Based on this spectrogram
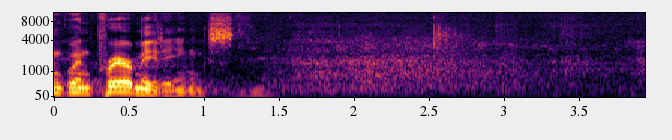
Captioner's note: laughter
